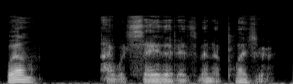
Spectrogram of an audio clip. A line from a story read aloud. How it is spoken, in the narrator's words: the detective said gravely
